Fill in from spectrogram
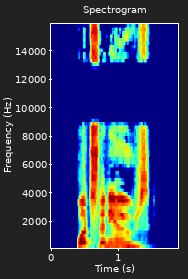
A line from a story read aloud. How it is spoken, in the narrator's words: Locke cried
